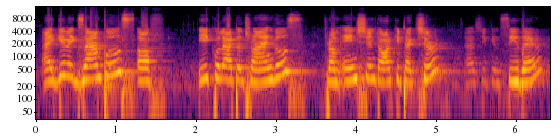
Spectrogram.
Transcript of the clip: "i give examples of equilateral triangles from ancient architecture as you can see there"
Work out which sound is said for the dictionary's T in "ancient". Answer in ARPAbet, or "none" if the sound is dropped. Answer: T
